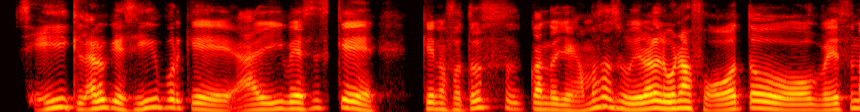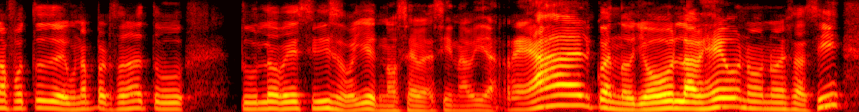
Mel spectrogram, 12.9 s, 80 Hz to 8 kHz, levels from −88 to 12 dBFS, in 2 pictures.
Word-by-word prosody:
Sí, 195 Hz, +9 st, -4 dB
claro 180 Hz, +4 st, 0 dB
que 175 Hz, -6 st, -2 dB
sí, 185 Hz, +9 st, -4 dB
porque 165 Hz, -10 st, -3 dB
hay 155 Hz, +5 st, -3 dB
veces 175 Hz, +2 st, -2 dB
que 170 Hz, -11 st, 0 dB, 0.3 s
que 175 Hz, -, -3 dB
nosotros 170 Hz, +4 st, -7 dB
cuando 160 Hz, -3 st, -1 dB
llegamos 140 Hz, -, -5 dB
a 225 Hz, -, -2 dB
subir 165 Hz, -2 st, +1 dB
alguna 190 Hz, 0 st, +4 dB
foto, 155 Hz, 0 st, 0 dB
o 145 Hz, -, -6 dB
ves 150 Hz, +5 st, -4 dB
una 195 Hz, 0 st, -2 dB
foto 190 Hz, +1 st, -4 dB
de 170 Hz, -3 st, +2 dB
una 170 Hz, +2 st, -6 dB
persona, 175 Hz, +2 st, -4 dB
tú 165 Hz, -2 st, -5 dB, 0.4 s
tú 165 Hz, 0 st, -5 dB
lo 175 Hz, 0 st, +1 dB
ves 180 Hz, +1 st, 0 dB
y 180 Hz, -, -4 dB
dices: 185 Hz, -4 st, -1 dB
"Oye, 155 Hz, +6 st, -1 dB
no 125 Hz, -2 st, -9 dB
se 130 Hz, +1 st, -6 dB
ve 120 Hz, -, -5 dB
así 130 Hz, +4 st, -11 dB
en 130 Hz, -, -15 dB
la 125 Hz, -, -9 dB
vida 130 Hz, 0 st, -8 dB
real. 235 Hz, -, +5 dB
Cuando 180 Hz, -8 st, +1 dB
yo 165 Hz, +5 st, +6 dB
la 180 Hz, -2 st, +8 dB
veo 225 Hz, +6 st, +4 dB
no 185 Hz, -3 st, -2 dB
no 170 Hz, -1 st, -3 dB
es 165 Hz, -, -6 dB
así". 215 Hz, -, -2 dB
170 Hz, 215 wpm, -23 LUFS, 155-190 Hz, 0.4 s, la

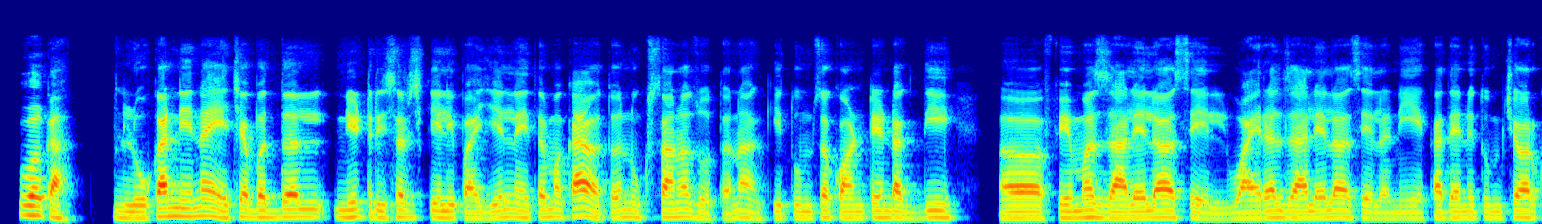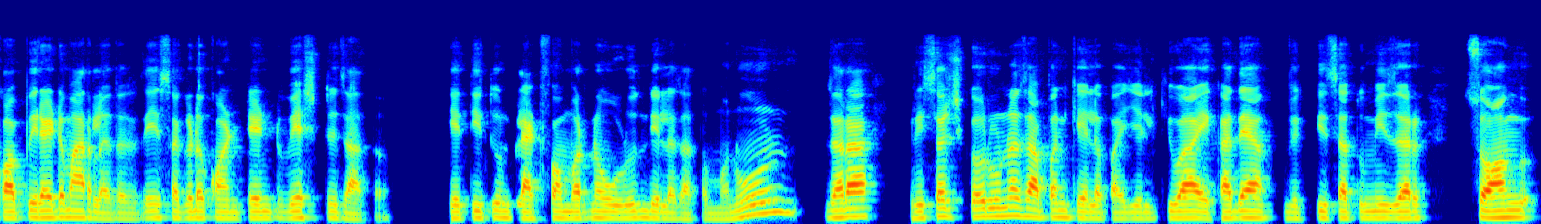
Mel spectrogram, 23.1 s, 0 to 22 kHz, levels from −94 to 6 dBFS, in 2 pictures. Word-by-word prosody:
व 170 Hz, -1 st, +7 dB
का. -, -, +6 dB, 0.4 s
लोकांनी 120 Hz, +6 st, +4 dB
आहे 140 Hz, -, +1 dB
ना 155 Hz, -, +2 dB
याच्याबद्दल 130 Hz, 0 st, +2 dB, 0.3 s
नीट 130 Hz, +1 st, 0 dB
रिसर्च 120 Hz, +1 st, -2 dB
केली 120 Hz, -2 st, 0 dB
पाहिजे. 110 Hz, +2 st, -1 dB
नाहीतर 125 Hz, -1 st, -2 dB
मग 130 Hz, +1 st, -2 dB
काय 150 Hz, +2 st, +8 dB
होतं 115 Hz, +1 st, -1 dB
नुकसानच 125 Hz, +1 st, -1 dB
होतं 100 Hz, -1 st, -6 dB
ना 120 Hz, -1 st, -2 dB
की 115 Hz, 0 st, -6 dB
तुमचं 115 Hz, +2 st, -2 dB
कंटेंट 120 Hz, +1 st, 0 dB
अगदी 115 Hz, +2 st, 0 dB, 0.4 s
अ, 115 Hz, 0 st, +5 dB
फेमस 120 Hz, +2 st, +2 dB
झालेलं 115 Hz, +1 st, +4 dB
असेल, 110 Hz, -5 st, -5 dB
व्हायरल 110 Hz, +4 st, +1 dB
झालेलं 120 Hz, +1 st, +2 dB
असेल 115 Hz, -3 st, -1 dB
आणि 110 Hz, +1 st, -7 dB
एखाद्याने 115 Hz, +2 st, -2 dB
तुमच्यावर 115 Hz, +1 st, 0 dB
कॉपीराईट 125 Hz, +2 st, +2 dB
मारलं, 115 Hz, -5 st, -1 dB
तर 100 Hz, -1 st, -8 dB
ते 120 Hz, 0 st, -5 dB
सगळं 115 Hz, 0 st, -3 dB
कंटेंट 115 Hz, +1 st, -3 dB
वेस्ट 120 Hz, 0 st, -4 dB
जातं. 110 Hz, -3 st, -6 dB, 0.5 s
हे 115 Hz, -, -1 dB
तिथून 120 Hz, 0 st, -4 dB
प्लॅटफॉर्मवरून 115 Hz, +2 st, -1 dB
उडवून 115 Hz, +1 st, -2 dB
दिलं 115 Hz, -3 st, -4 dB
जातं. 95 Hz, -3 st, -9 dB
म्हणून 175 Hz, -, -3 dB, 0.3 s
जरा 140 Hz, +3 st, +7 dB, 0.4 s
रिसर्च 135 Hz, +5 st, -2 dB
करूनच 145 Hz, +3 st, 0 dB
आपण 130 Hz, -1 st, +2 dB
केलं 115 Hz, -2 st, -2 dB
पाहिजे 110 Hz, +1 st, -6 dB
किंवा 120 Hz, 0 st, +5 dB
एखाद्या 115 Hz, +2 st, +3 dB, 0.2 s
व्यक्तीचा 115 Hz, +2 st, -4 dB
तुम्ही 115 Hz, 0 st, -3 dB
जर 115 Hz, 0 st, +3 dB, 0.5 s
साँग 125 Hz, +1 st, +6 dB
120 Hz, 150 wpm, -22 LUFS, 115-125 Hz, 0.5 s, काय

